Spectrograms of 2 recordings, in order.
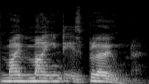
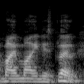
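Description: First: "My mind is blown" said slowly, each word weighted; slow emphatic quote. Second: Said in the usual way. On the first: Retold or imitated. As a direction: lean on "My" and drag out "blown". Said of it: "he actually said". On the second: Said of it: "He said".

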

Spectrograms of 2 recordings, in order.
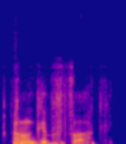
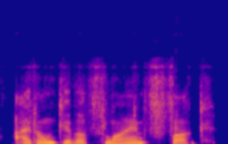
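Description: First: "don't" punched and pitched higher, falling at the end; stress on DON'T. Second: "don't" hit hard, the line slowed down and rising; stress on DON'T. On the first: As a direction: repeat it sharper, higher on "don't". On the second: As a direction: lean into "don't" with slow defiance. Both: Real, not acted.

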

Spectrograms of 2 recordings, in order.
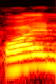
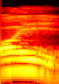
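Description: First: "অয়" as one closed syllable, like "oy"; wrong ending. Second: "অয়ে" with an audible final "e"; correct ending. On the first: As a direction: say "অয়" without a final "e". ("অয়", শেষে এ ছাড়া এক টানে) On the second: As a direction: say "অয়ে" as "aw-ye", not "oy". ("অয়ে", শেষে এ স্পষ্ট করে) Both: Shown as a demonstration. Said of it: "মানে অয় না".

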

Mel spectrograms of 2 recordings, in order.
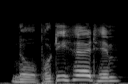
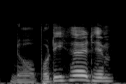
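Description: Both takes have the same delivery.

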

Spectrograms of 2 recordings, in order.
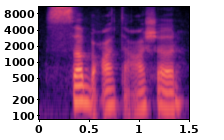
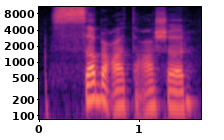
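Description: The two takes are said the same way.

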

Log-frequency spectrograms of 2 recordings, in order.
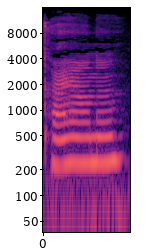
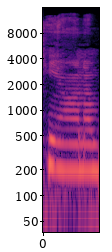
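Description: First: Kiana said as "kai-AH-nuh"; first syllable of Kiana rhymes with "sky"; correct name pronunciation. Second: Kiana said as "kee-AH-nuh"; first syllable of Kiana rhymes with "key"; mispronounced name. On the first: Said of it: "It's pronounced Kiana". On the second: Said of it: "but it's not". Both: Shown as a demonstration.

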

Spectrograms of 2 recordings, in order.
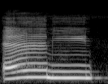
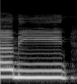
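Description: First: آمين with a short two-count vowel, slowly; two-count amin. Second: آمين with the first vowel held too long; overlong amin. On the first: Teacher models the correct short آمين for the children. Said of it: "حركتان فقط". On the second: Teacher shows the wrong, overlong آمين that some people say. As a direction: stretch آمين too far. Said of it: "البعض يقول". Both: Shown as a demonstration.

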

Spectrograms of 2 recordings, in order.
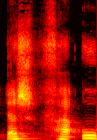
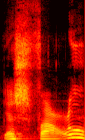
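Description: First: ইয়াশফাউ with a light plain "u"; hamza for ayn. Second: ইয়াশফাউ with "u" squeezed from mid-throat; slow ইয়াশফাউ, constricting the throat before the last vowel; throaty ayn. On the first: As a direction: say ইয়াশফাউ with no squeeze in the throat. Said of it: "আইনের জায়গায় হামজা এনে উচ্চারণ করে". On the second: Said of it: "বলতে হবে". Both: Shown as a demonstration.

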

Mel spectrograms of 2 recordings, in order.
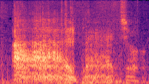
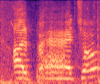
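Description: First: "Al pecho" whispered, very slow and drawn out; slow whispered catchphrase. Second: Loud punchy "Al pecho"; shouted catchphrase. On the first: Acted. Streamer whispering his catchphrase to chat. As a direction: breathe it out slowly like a secret. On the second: Real, not acted. Gamer yelling his catchphrase mid-fight. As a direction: bark it out at the rival.

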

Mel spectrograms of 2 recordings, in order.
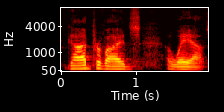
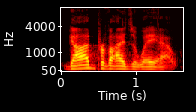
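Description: First: "God provides a way out" repeated slower and lower, each word weighed; slow emphatic repeat. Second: Said in the usual way. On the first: Shown as a demonstration. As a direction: let "God" land heavily on the repeat.

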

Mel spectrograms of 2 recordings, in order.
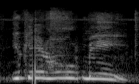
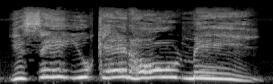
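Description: First: High, slow comic insistence; hammed-up defiance. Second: Very loud, high shout with a long held final word; hammed-up defiant yell. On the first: Streamer telling viewers he won't be boxed in, hammed-up defiance. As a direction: stretch it out in a high put-on voice. Repeats defiant line before big shout. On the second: Streamer bursting out of the box at viewers, hammed-up yell. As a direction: blast it out and hold the last note. Climax of comic rant, bellowed.

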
